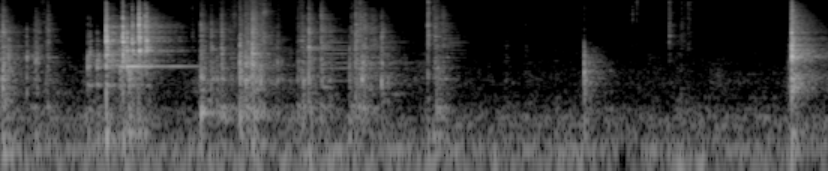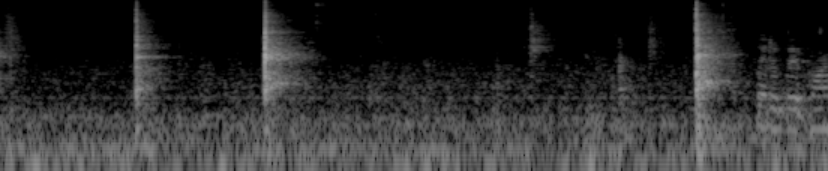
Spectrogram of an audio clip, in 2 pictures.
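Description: Metal tongs clack against a pan while shrimp are flipped, giving a cluster of quick, close clinks and scrapes followed by sparser single taps spaced a second or so apart, with a faint sizzle underneath.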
